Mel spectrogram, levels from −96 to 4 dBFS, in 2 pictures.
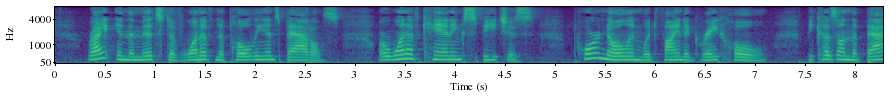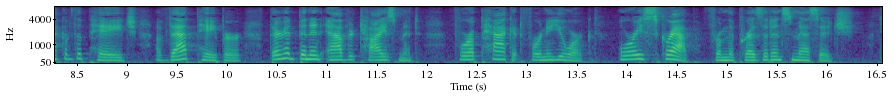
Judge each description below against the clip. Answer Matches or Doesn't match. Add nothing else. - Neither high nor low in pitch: Matches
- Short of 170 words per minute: Doesn't match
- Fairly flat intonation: Doesn't match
